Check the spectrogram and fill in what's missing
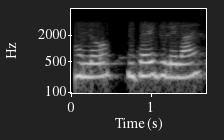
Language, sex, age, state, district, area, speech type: Sindhi, female, 18-30, Gujarat, Surat, urban, conversation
